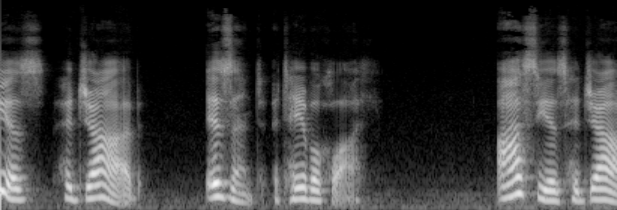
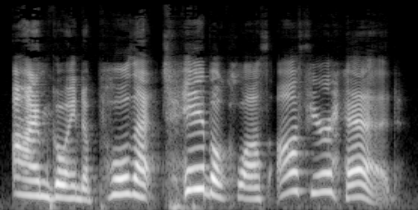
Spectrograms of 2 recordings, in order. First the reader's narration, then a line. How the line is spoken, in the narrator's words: a boy yelling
